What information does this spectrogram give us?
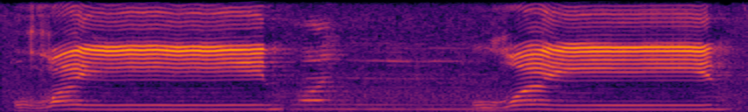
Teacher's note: गैन हलक के ऊपर वाले हिस्से से अदा होता है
